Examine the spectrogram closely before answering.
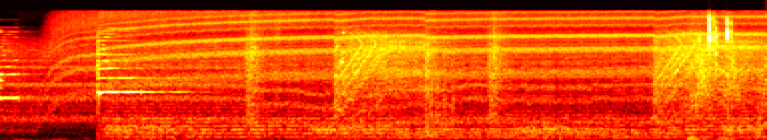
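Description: Racing engines roar with a high whine as the race starts.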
